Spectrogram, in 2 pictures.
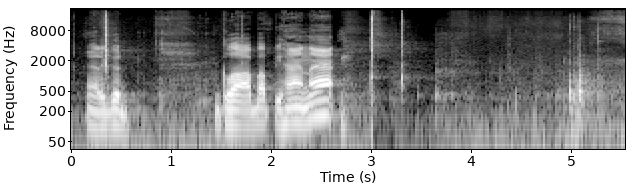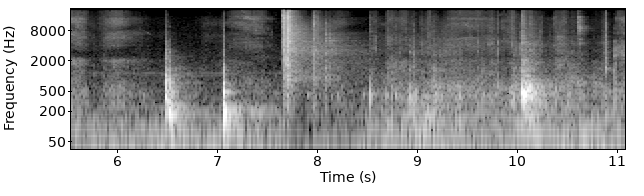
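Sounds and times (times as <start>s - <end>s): tools clicking and knocking: 6.5s - 8.3s.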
